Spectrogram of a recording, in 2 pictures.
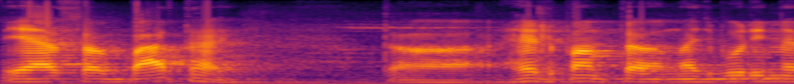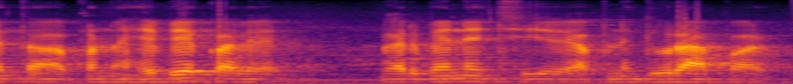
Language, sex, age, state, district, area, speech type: Maithili, male, 30-45, Bihar, Samastipur, rural, spontaneous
